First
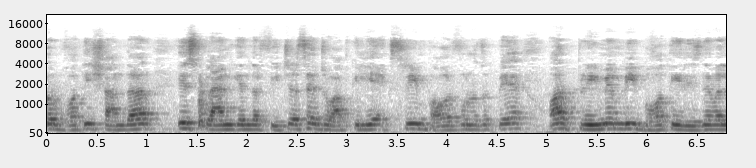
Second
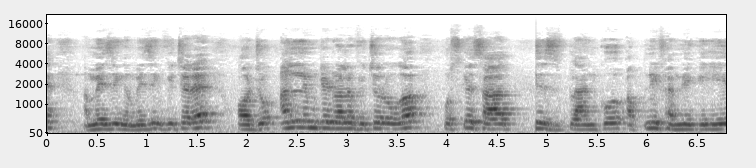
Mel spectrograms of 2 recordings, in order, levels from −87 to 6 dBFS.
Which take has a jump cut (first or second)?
second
